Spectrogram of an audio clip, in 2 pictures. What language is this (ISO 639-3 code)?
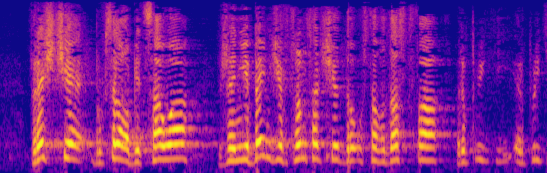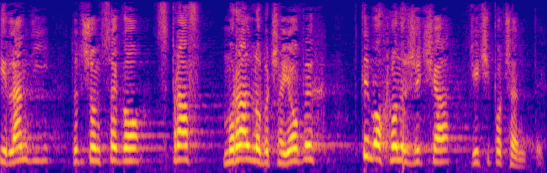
pol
